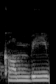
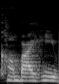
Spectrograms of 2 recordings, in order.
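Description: First: The name is said with two syllables. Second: The name is said with three syllables. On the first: The speaker calls it right. "I've heard Barbara Smith say that it's pronounced" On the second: The speaker calls it wrong. "a lot of people read it as"

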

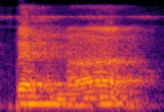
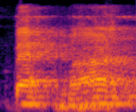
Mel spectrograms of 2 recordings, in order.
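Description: No difference in how they are said.

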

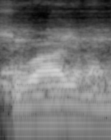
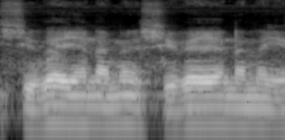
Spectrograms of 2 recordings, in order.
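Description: First: The vowel after 'siv' is long. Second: The vowel after 'siv' is short. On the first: The speaker calls it wrong. "இதில் நெடில் வந்துடக்கூடாது. சிவாய நம என்று உச்சரிக்கக்கூடாது" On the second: The speaker calls it right. "நாம் உச்சரிப்பை சிவய நம என்று சொன்னால்"

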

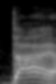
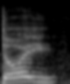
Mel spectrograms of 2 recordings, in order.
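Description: First: The vowel sounds like 'eye'. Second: The vowel sounds like 'oy'. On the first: The speaker calls it right. "It's die" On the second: The speaker calls it wrong. "Who says doi?"

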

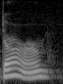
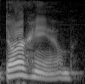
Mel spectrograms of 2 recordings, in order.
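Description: First: It is said the local North Carolina way. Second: It is said the way outsiders say it. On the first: The place is named as locals name it. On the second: The place is named as non-locals name it.

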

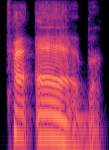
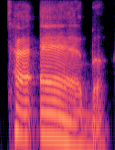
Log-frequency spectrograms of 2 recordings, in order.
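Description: The two takes are said the same way.

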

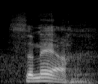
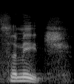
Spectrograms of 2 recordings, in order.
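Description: First: It ends with 'ah' and a throaty sound. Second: It ends with a short 'itch' sound. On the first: The speaker calls it right. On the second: The speaker calls it wrong. "Not Samich"

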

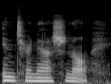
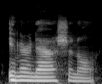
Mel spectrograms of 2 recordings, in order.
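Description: First: The T after the N is pronounced. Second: The T after the N is dropped. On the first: "instead of" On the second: "I can also drop that T. Americans often do that"

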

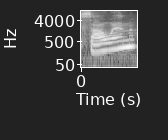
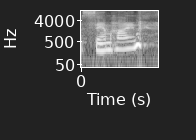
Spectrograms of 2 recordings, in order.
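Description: First: The word sounds like 'sow-in'. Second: The word sounds like 'sam-hain'. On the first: The speaker calls it right. "giving me the proper pronunciation" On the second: The speaker calls it wrong. "how I've always read it in my head"

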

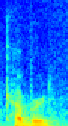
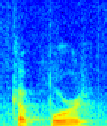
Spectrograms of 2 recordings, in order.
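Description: First: The word is pronounced in a shortened, reduced form. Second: The word is pronounced with every part in full.

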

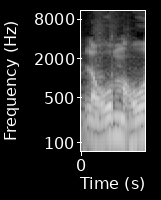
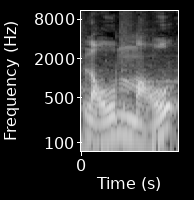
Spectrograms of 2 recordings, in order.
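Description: First: 母 is said in Cantonese tone five. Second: 母 is said in Cantonese tone two. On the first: The word is a neutral term for mother. "母呢個詞咧讀第五聲" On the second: The word can be used as an insult. "咁第二声就咩啊？"

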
